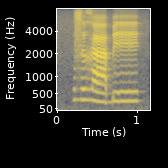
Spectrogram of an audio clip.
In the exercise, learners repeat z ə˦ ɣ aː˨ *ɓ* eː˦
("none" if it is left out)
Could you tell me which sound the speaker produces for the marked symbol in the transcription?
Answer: ɓ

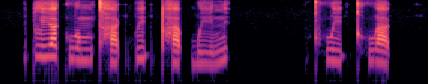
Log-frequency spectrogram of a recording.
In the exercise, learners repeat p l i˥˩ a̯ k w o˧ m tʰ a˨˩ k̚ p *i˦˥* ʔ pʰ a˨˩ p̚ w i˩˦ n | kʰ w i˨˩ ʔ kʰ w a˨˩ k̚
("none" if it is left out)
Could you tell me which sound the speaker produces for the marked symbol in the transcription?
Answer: i˦˥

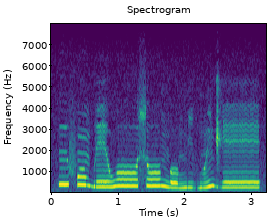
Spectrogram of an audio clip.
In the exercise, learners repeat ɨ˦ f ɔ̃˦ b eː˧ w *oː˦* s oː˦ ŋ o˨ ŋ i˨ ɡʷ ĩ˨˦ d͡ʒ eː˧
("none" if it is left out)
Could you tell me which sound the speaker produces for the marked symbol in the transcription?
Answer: oː˦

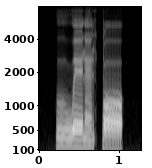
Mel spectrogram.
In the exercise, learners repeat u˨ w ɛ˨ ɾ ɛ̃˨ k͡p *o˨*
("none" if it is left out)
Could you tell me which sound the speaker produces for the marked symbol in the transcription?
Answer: ɔ˨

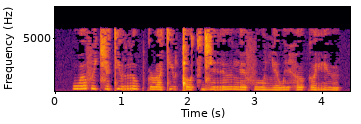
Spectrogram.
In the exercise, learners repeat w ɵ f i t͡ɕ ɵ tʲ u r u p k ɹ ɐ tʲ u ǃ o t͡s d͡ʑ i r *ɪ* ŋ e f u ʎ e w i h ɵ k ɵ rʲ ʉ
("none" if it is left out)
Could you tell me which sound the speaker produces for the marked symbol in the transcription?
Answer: ɨ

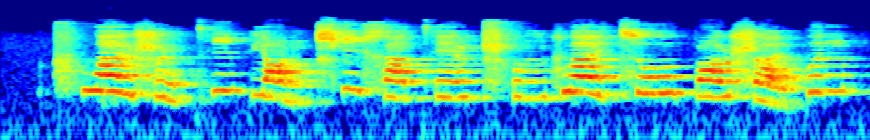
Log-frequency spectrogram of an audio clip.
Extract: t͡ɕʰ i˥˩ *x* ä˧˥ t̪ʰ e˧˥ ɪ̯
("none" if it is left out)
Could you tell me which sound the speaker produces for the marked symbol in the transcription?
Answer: x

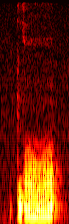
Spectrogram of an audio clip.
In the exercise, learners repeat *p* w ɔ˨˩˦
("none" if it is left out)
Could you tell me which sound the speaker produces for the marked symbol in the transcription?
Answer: p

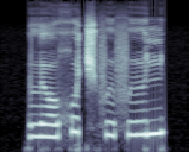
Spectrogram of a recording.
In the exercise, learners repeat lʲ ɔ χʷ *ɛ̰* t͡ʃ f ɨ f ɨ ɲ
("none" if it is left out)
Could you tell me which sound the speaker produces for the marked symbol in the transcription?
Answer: ɛ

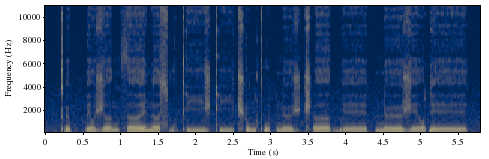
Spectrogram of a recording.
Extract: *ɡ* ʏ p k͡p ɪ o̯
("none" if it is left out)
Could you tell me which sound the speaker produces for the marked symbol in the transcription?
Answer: kʼ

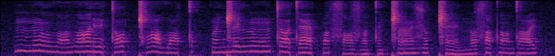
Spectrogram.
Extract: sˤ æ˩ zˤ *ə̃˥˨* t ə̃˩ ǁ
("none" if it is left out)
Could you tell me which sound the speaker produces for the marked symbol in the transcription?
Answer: ə̃˩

